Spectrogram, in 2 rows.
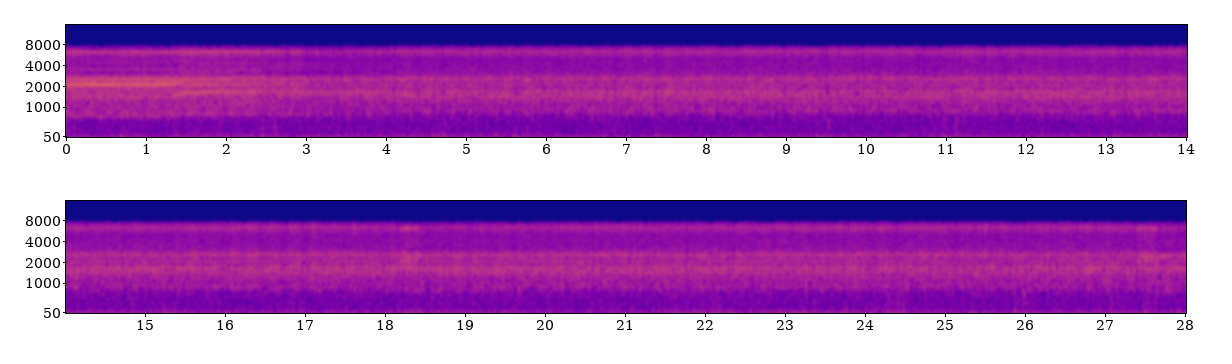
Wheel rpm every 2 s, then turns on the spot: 220, 230, 230, 230, 230, 240, 240, 230, 230, 230, 230, 230, 240, 230.
none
